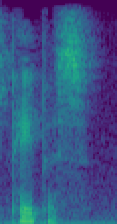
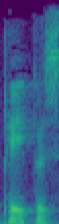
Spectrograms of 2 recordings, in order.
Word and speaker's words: Papus: Papus, as he calls himself, readers aside, I'm pronouncing that Papus, it's P-A-P-U-S, it could be Papus. I like the sound of Papus, end of readers aside.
